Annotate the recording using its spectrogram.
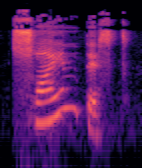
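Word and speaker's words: scientist: مجال اسمه ايه اسمه اقسمها مقطعين ساين تست ساين تيست ساين تست السي هنا مش بننطقها مش هننطقها يعني ايه غير صحي ام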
